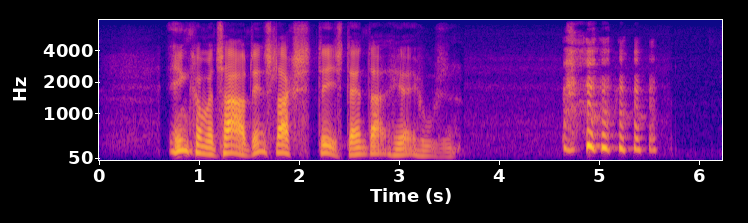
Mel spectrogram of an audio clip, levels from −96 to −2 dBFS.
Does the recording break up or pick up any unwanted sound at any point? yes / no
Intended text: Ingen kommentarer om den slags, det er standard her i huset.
yes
